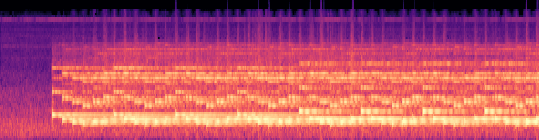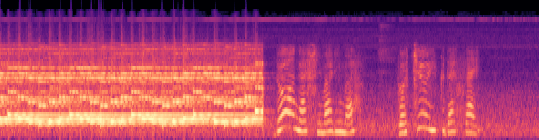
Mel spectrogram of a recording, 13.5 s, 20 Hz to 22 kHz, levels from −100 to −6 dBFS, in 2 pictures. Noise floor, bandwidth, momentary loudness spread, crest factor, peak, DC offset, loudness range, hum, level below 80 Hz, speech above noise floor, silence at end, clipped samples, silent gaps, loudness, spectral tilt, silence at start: -38 dBFS; 13 kHz; 14 LU; 10 dB; 0 dBFS; under 0.1%; 6 LU; none; -60 dBFS; 16 dB; 0.75 s; under 0.1%; none; -10 LUFS; -2 dB/octave; 0.65 s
